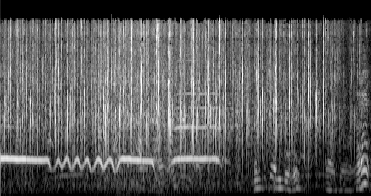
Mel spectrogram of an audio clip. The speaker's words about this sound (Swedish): En applåd för er som har kommit hit idag, som har förstått det här med Global Compact.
